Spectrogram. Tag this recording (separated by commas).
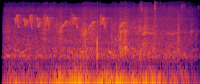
Wild animals, Bird, Animal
